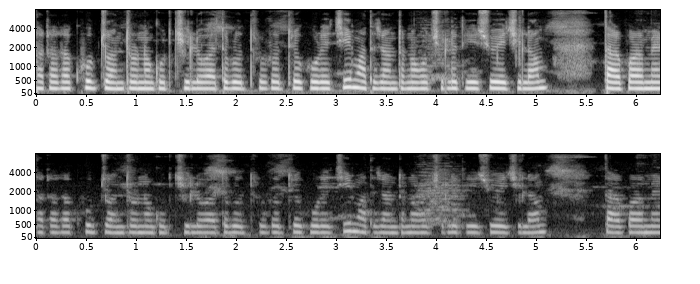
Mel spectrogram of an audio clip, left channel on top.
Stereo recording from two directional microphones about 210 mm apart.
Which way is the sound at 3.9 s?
90° left.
